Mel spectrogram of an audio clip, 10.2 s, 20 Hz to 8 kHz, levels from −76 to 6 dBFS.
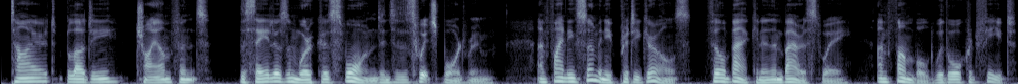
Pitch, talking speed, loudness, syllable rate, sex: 100 Hz, 170 wpm, -17 LUFS, 5.1 syllables/s, male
